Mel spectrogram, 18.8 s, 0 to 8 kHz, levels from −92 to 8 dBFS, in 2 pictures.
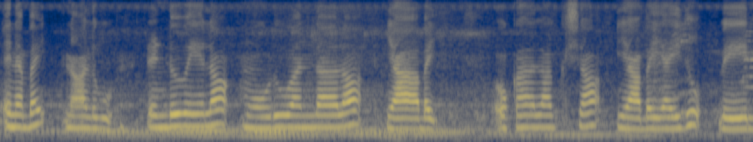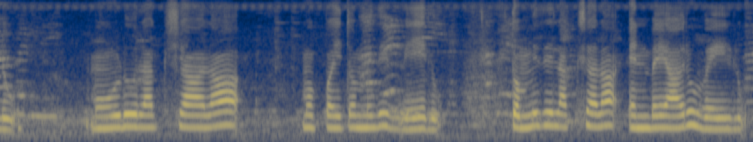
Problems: constant background noise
